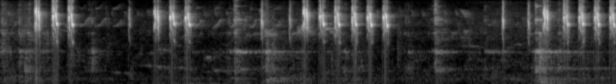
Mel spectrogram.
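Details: Male red-billed nuthatch calling to its companions, lively and persistent: bursts of sharp, high, clipped notes in quick runs of three to five, separated by short pauses, with a faint steady hum underneath.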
